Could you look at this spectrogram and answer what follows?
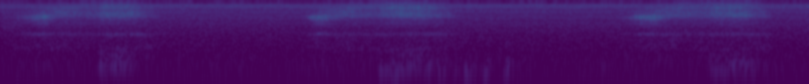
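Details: Girl sound asleep with soft, low snoring breaths at a steady pace, about three in eight seconds, over faint room hiss.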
